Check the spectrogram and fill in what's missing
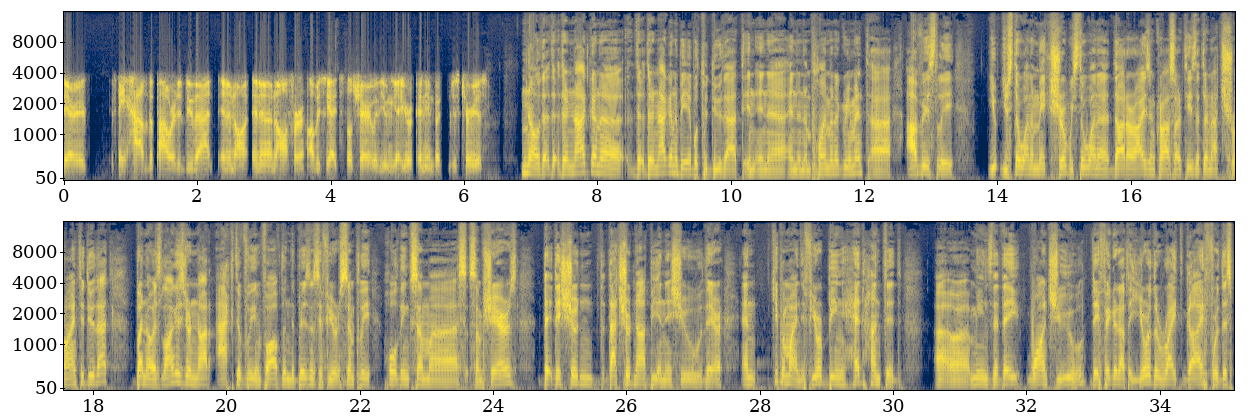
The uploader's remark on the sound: It's a wave of phone calls on this episode of the Employment Law Show.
